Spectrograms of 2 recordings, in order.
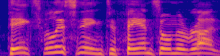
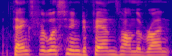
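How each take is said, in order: First: It is said in a put-on Australian accent. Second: It is said in the speaker's ordinary accent. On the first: "you got to do that Australian voice of yours again" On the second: "to normally end these episodes, I would say"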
